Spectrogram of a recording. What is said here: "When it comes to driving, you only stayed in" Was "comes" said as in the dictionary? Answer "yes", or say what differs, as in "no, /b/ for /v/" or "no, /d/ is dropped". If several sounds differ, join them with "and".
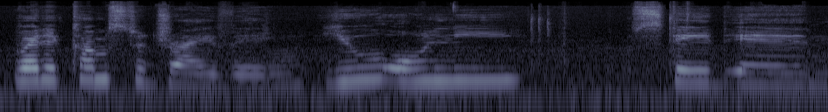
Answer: no, /s/ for /z/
